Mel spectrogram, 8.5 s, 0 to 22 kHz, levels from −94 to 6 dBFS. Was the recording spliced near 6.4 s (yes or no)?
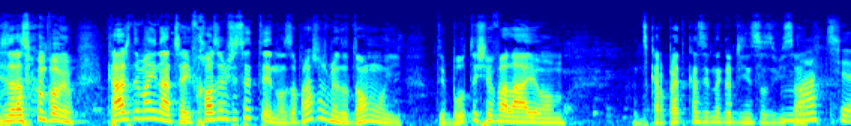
yes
